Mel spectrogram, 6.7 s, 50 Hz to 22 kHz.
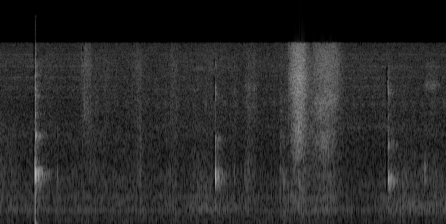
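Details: Three soft, sharp hic sounds a few seconds apart in a quiet room from a 7-week-old baby boy; infant hiccups.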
